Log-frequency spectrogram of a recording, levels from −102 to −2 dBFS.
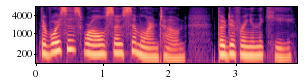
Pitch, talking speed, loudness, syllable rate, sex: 195 Hz, 185 wpm, -17 LUFS, 5.8 syllables/s, female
